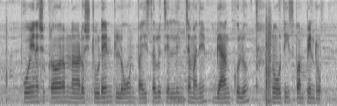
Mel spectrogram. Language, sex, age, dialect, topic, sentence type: Telugu, male, 18-24, Telangana, banking, statement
